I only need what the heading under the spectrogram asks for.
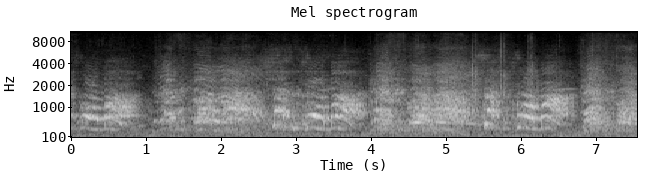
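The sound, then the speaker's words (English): A large crowd celebrates outside after a court verdict, with loud continuous cheering, whooping and shouting that surges and dips in waves. “Outside, it's much, much louder. People were celebrating. Many were waiting outside for the verdict, and they got what they wanted.”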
